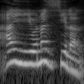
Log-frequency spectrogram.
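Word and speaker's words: أَن يُنَزِّلَ اللَّهُ: Ya, dibacanya ayunazzilal enggak boleh baca an ya.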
